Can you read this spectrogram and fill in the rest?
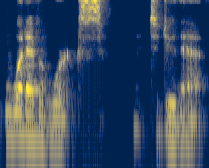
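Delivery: ordinary talk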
